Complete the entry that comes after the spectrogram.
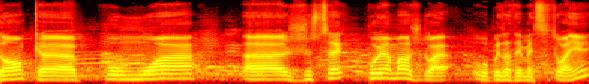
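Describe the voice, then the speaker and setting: Music plays in the background as a man speaks very slowly at a fairly high pitch, with ordinary pitch variation. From Montreal, Quebec. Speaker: city councillor. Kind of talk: interview. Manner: halting.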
